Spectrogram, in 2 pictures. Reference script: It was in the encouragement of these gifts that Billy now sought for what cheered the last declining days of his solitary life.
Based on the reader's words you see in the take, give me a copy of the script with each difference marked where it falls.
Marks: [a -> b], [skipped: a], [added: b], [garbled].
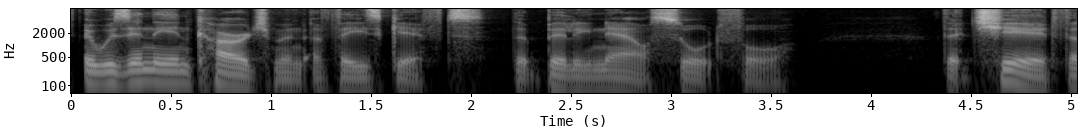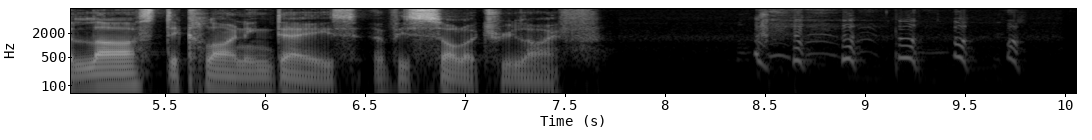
It was in the encouragement of these gifts that Billy now sought for [what -> that] cheered the last declining days of his solitary life.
